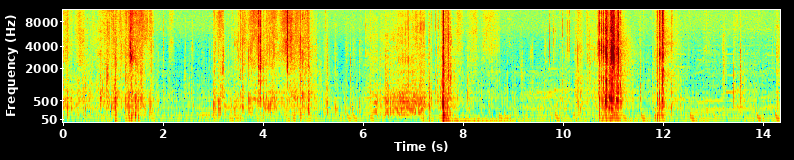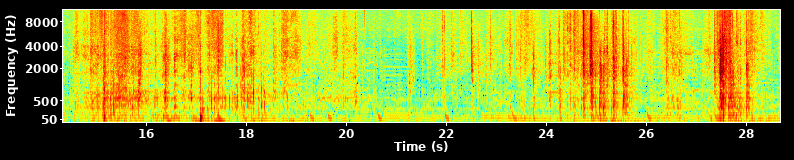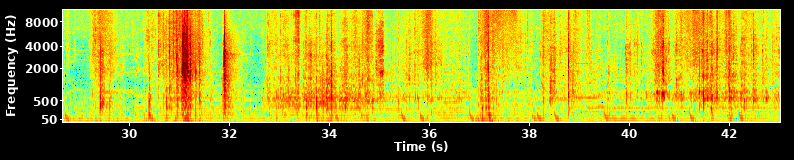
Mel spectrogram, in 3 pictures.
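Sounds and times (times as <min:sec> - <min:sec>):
packaging rustling and scraping: 0:00.0 - 0:08.7, 0:14.5 - 0:20.3, 0:32.7 - 0:43.0
soft background music: 0:00.0 - 0:43.0.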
